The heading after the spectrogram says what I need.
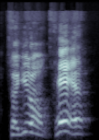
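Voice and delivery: ordinary delivery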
